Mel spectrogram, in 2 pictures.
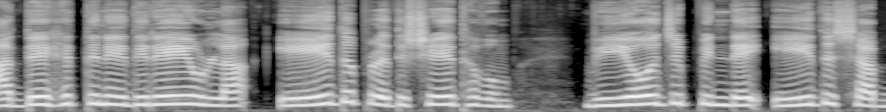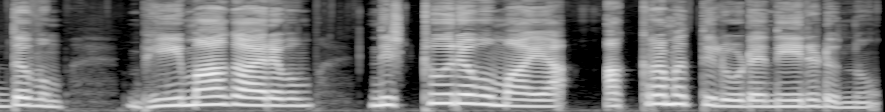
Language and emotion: Malayalam, neutral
